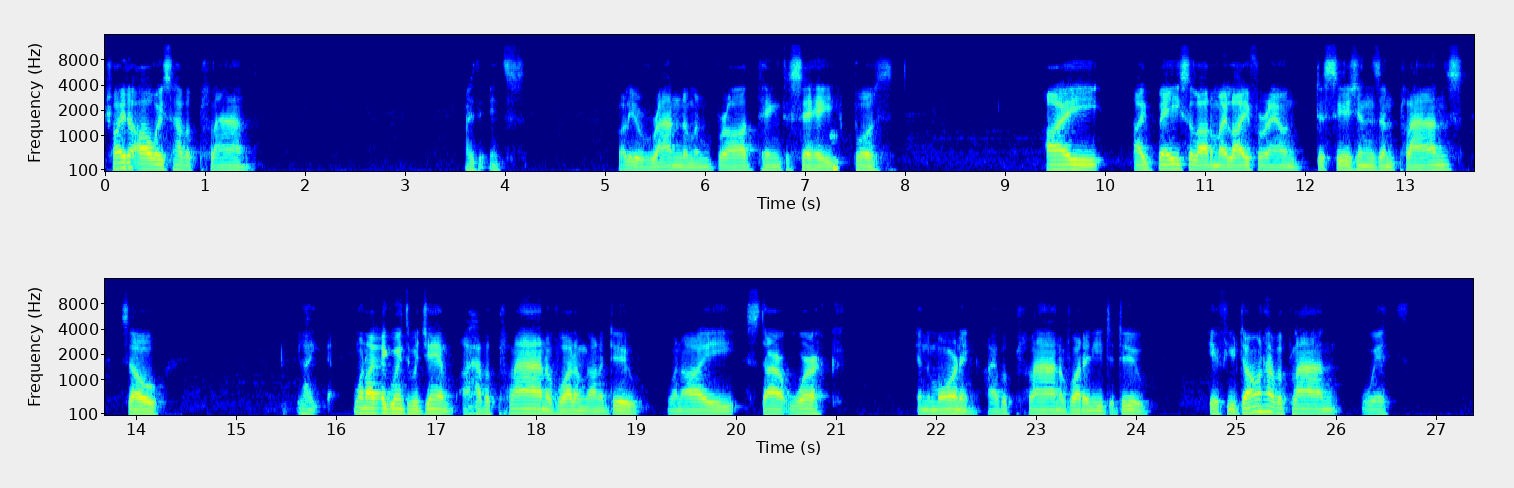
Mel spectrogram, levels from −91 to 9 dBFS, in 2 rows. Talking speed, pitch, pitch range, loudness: 155 wpm, 105 Hz, 100-115 Hz, -36 LUFS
